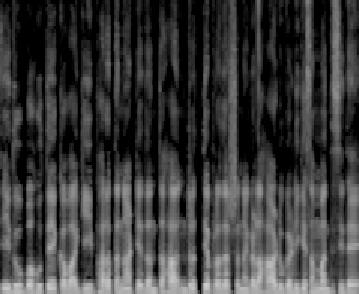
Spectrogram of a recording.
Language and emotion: Kannada, neutral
